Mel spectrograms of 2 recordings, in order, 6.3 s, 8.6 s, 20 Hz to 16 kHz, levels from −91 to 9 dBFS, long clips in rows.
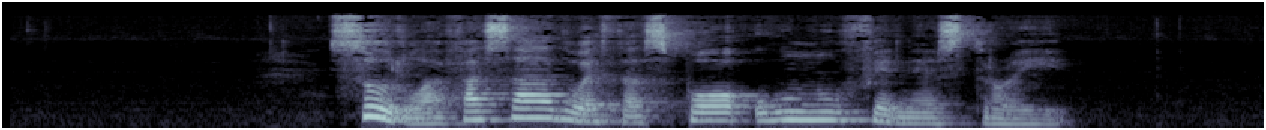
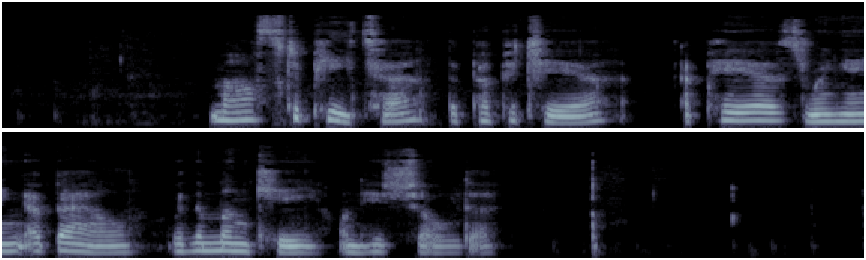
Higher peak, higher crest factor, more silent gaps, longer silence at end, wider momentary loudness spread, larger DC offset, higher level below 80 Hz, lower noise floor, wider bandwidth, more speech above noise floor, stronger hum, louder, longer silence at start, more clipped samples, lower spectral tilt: first, -4 dBFS vs -16 dBFS; about the same, 22 dB vs 18 dB; second, none vs 6.95-7.01 s, 7.15-7.19 s; second, 1.05 s vs 1.35 s; about the same, 14 LU vs 14 LU; neither; first, -70 dBFS vs -78 dBFS; second, -72 dBFS vs -76 dBFS; about the same, 11.5 kHz vs 11.5 kHz; first, 49 dB vs 44 dB; neither; first, -21 LUFS vs -32 LUFS; first, 1.65 s vs 1.05 s; neither; second, -3 dB/octave vs -5 dB/octave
